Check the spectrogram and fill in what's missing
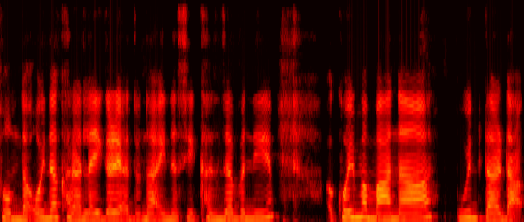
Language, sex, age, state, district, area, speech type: Manipuri, female, 18-30, Manipur, Kakching, rural, spontaneous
